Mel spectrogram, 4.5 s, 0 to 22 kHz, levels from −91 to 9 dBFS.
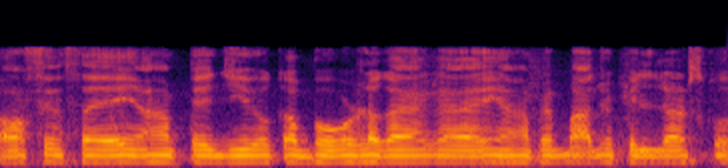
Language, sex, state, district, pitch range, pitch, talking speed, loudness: Hindi, male, Odisha, Malkangiri, 110-115 Hz, 110 Hz, 200 wpm, -17 LUFS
